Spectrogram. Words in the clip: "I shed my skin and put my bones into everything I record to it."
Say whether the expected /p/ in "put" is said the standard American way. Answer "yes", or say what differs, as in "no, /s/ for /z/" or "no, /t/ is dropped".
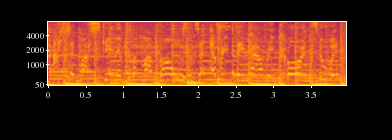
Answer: yes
